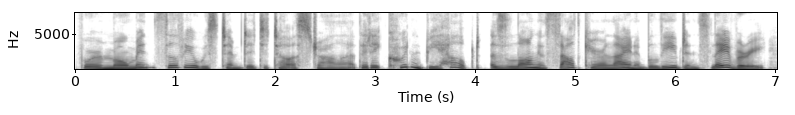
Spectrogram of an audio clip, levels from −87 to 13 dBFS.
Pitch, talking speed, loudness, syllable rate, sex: 225 Hz, 190 wpm, -18 LUFS, 5.2 syllables/s, female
